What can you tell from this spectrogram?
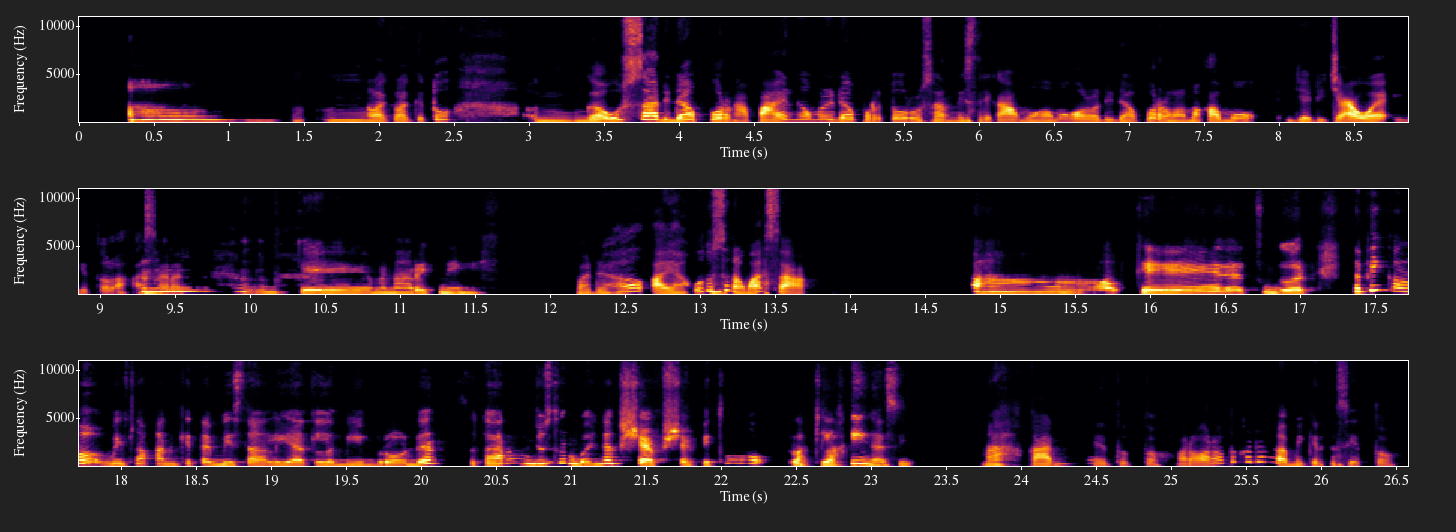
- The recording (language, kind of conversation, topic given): Indonesian, unstructured, Hal apa yang paling membuatmu marah tentang stereotip terkait identitas di masyarakat?
- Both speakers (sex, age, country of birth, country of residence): female, 20-24, Indonesia, Indonesia; female, 25-29, Indonesia, Indonesia
- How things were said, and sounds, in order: static; in English: "that's good"; in English: "broader"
